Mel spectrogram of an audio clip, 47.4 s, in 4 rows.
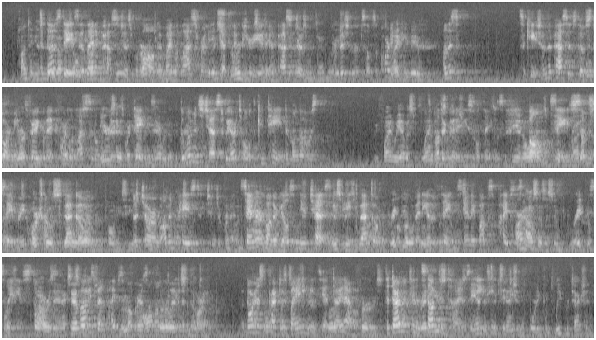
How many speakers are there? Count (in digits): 2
